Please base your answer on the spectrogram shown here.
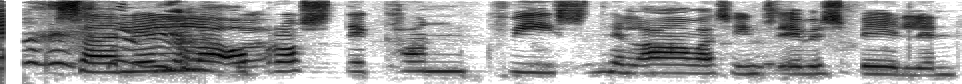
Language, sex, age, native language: Icelandic, female, 13, Icelandic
